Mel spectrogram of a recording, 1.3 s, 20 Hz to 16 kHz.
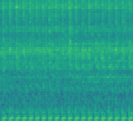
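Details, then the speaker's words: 2009 Yamaha Mio scooter, kick-started: quick steady putter of about fifteen even beats a second, no misses or knocks, no smoke from exhaust; engine idles smoothly, normal idle. "Mesin halus ya. Halus mesinnya seperti ini."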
